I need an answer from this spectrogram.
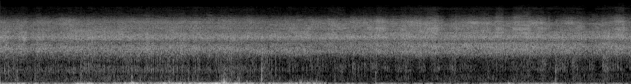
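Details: Cicada droning in a dense, steady high-pitched hiss without pauses, over a few soft low bumps near the middle.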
